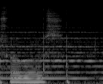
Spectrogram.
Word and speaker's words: Phobos: actually i'm just gonna uh visit daimos and phobos that's how you pronounce it and uh mars but um then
